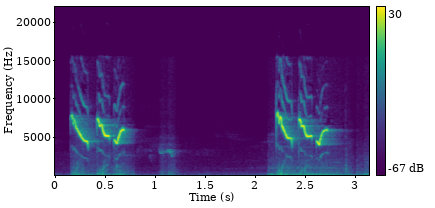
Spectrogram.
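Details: Double call of a mountain white-eye, played to stir a male into breeding condition: two bursts of three rapid, sharp, falling whistled notes, separated by a brief pause and a faint soft note.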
